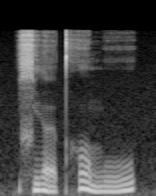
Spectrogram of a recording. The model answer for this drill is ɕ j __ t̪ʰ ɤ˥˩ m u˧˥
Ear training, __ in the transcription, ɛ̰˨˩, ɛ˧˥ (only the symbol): ɛ̰˨˩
